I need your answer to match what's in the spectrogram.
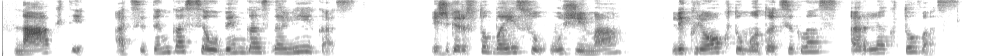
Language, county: Lithuanian, Panevėžys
